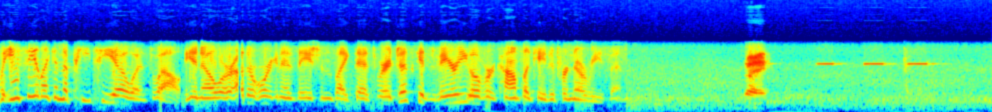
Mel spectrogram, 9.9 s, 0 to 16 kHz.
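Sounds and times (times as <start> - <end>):
low hum: 0.0 - 9.9
speech: 0.4 - 6.4, 7.4 - 7.8
electronic beeping: 7.7 - 9.5.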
